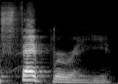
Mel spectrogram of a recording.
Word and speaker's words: February: And point number 3 is to make sure that you're not breaking up these syllables, putting pauses in between them, and making all 4 syllables.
